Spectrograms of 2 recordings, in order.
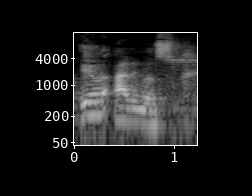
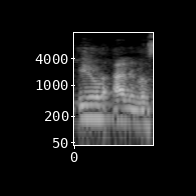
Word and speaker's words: unanimous: The committee is or are unanimous. Correct pronunciation is unanimous, not unanimous.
